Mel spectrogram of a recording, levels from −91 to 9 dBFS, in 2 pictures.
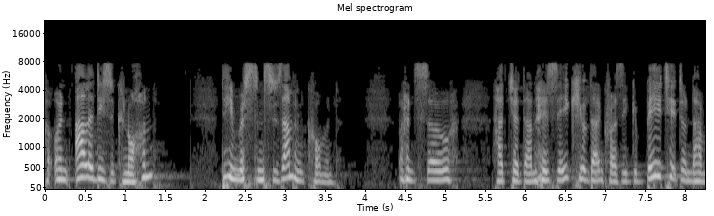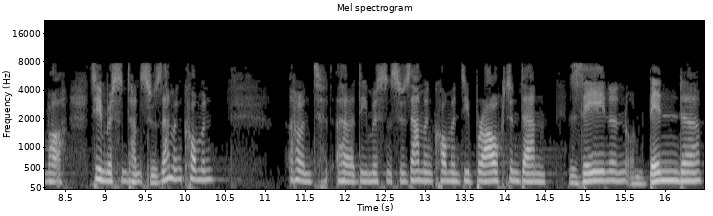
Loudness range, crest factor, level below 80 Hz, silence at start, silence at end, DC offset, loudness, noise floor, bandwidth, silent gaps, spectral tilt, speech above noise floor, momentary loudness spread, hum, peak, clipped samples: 5 LU; 18 dB; -44 dBFS; 0 s; 0.05 s; under 0.1%; -22 LUFS; -54 dBFS; 8 kHz; none; -5 dB/octave; 33 dB; 11 LU; none; -4 dBFS; under 0.1%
